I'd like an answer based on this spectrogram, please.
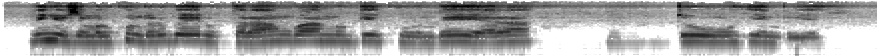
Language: Kinyarwanda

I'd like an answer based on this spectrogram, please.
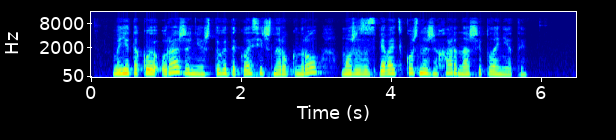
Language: Belarusian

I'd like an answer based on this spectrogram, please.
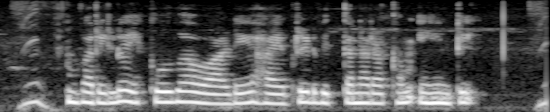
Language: Telugu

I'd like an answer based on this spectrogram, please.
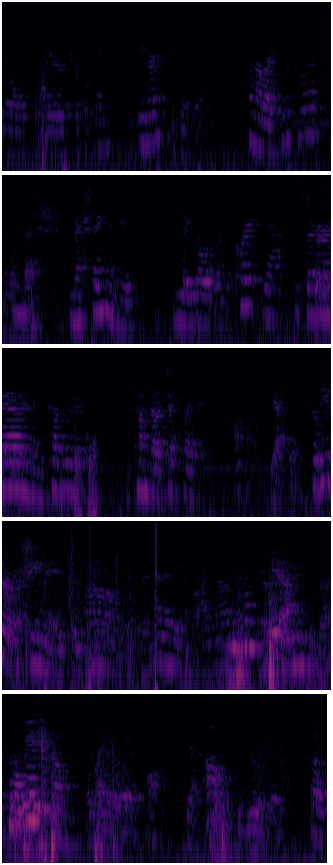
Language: English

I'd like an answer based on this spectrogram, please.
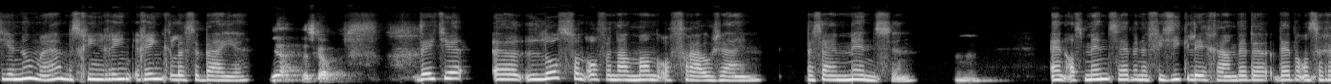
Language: Dutch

